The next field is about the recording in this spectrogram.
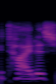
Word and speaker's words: Tidus: But a lot of people say Titus. You can say either one. The pronunciation they gave me when we made the game was Tidus, so I always say Tidus.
